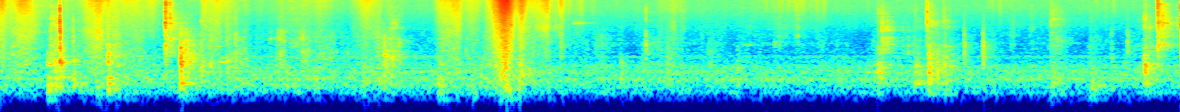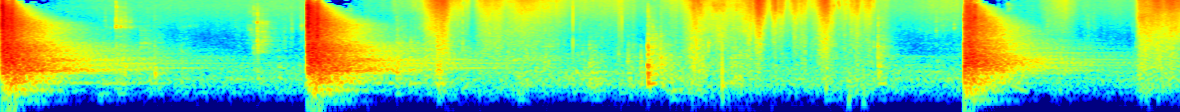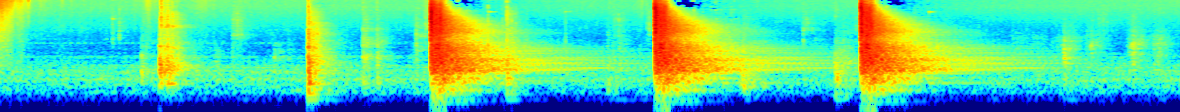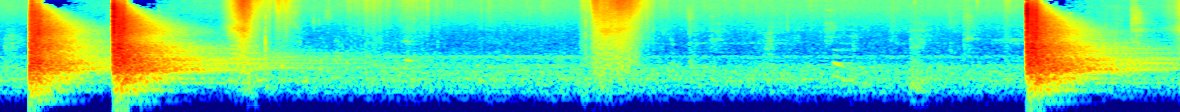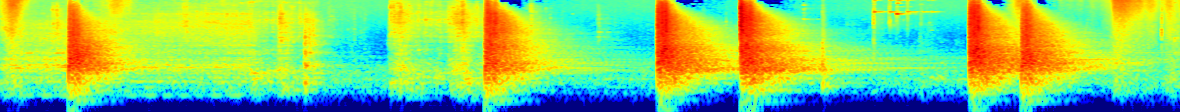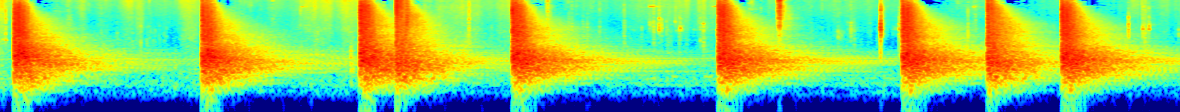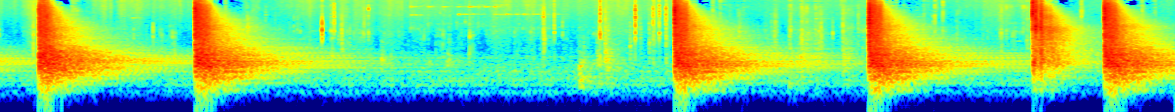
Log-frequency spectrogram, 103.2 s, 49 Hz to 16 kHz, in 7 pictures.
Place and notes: San Rafael, CA, USA - Shooting Range on Super Bowl Sunday
Various handguns being shot in an indoor shooting range, mostly .40 and .45 caliber semi-automatic handguns. There were 3 or 4 shooting lanes in use at the time, so there is a lot of overlap of the various guns.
